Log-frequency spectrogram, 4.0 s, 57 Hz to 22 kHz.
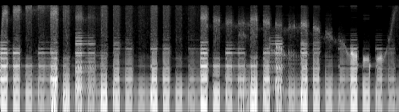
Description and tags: an arp loop created without utilizing Reason's Matrix module. all notes were step-written directly to the sequencer. 3 Malstrom synths were used to create this sound.
electronica, loop, synth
